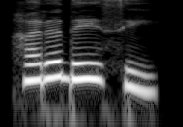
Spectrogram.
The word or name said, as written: ಹರದೇಸಿ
